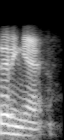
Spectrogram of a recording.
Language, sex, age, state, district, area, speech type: Tamil, male, 30-45, Tamil Nadu, Namakkal, rural, conversation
